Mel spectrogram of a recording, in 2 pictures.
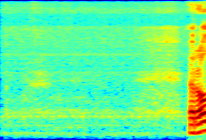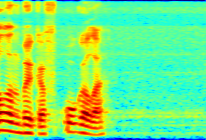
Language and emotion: Russian, neutral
